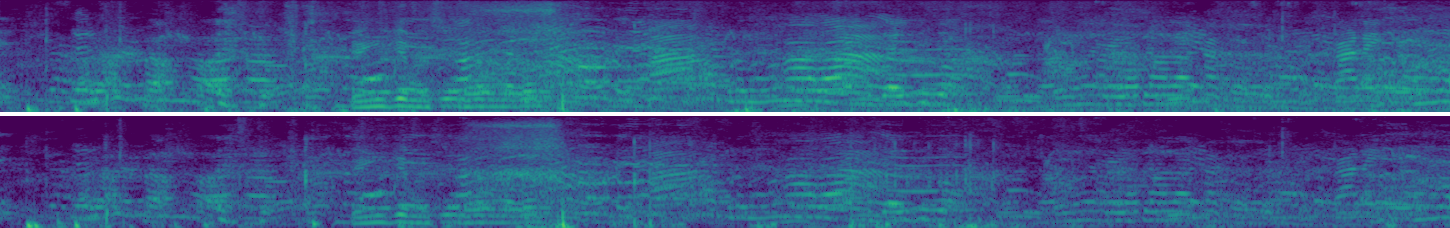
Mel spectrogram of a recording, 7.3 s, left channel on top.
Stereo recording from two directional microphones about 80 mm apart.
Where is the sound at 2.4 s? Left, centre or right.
Left.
